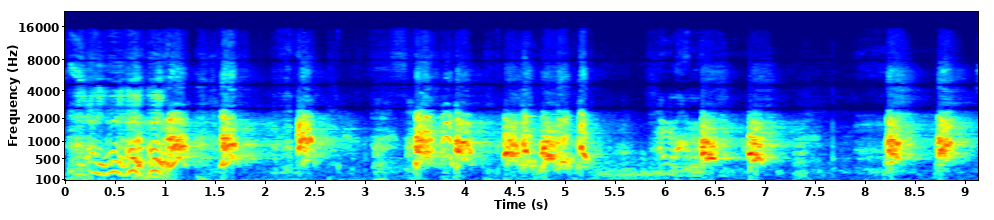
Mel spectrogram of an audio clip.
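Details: Old English Sheepdogs Blade and Sky, 19 months old, barking while playing with their owner: short, harsh barks in irregular bursts, some paired, after a brief wavering vocal sound at the start, with quiet pauses between.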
